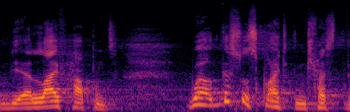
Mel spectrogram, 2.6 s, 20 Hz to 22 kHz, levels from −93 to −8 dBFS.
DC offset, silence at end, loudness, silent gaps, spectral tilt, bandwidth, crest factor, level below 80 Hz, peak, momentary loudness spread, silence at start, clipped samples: under 0.1%; 0 s; -36 LUFS; none; -5 dB/octave; 18.5 kHz; 18 dB; -76 dBFS; -18 dBFS; 20 LU; 0 s; under 0.1%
